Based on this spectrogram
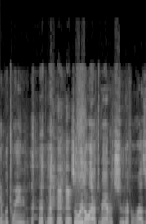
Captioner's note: men laughing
